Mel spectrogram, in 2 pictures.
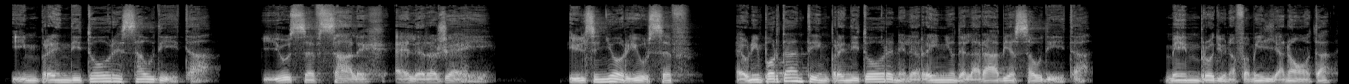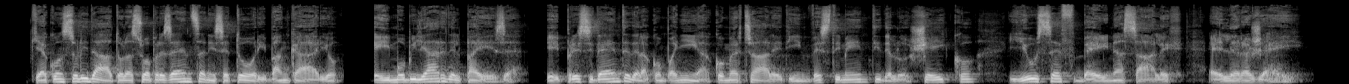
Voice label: presentatio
